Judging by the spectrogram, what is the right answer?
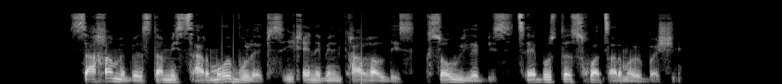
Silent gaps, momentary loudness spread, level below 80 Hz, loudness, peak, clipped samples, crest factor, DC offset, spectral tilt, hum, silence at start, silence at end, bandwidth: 4.16-4.26 s; 8 LU; -54 dBFS; -17 LUFS; 0 dBFS; under 0.1%; 18 dB; under 0.1%; -4 dB/octave; none; 0.7 s; 1.1 s; 12 kHz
